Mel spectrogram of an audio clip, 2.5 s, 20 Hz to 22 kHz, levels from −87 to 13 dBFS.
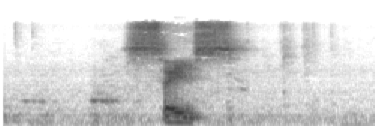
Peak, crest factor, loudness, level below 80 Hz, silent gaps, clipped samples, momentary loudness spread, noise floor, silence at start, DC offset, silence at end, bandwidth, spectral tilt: -2 dBFS; 18 dB; -14 LUFS; -60 dBFS; none; under 0.1%; 11 LU; -51 dBFS; 0.6 s; under 0.1%; 0.85 s; 12.5 kHz; -1 dB/octave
